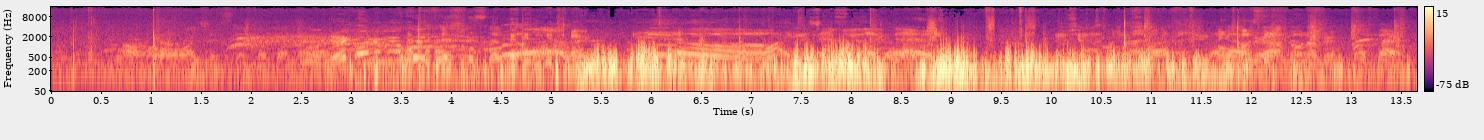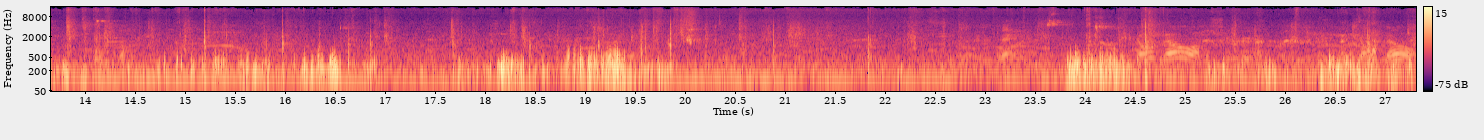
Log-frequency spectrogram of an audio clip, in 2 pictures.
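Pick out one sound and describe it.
Young men talk and call out to each other outdoors.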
